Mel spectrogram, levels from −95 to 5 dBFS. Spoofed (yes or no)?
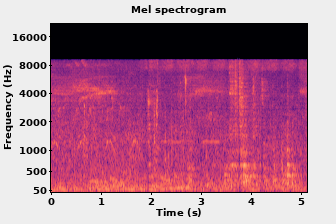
yes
